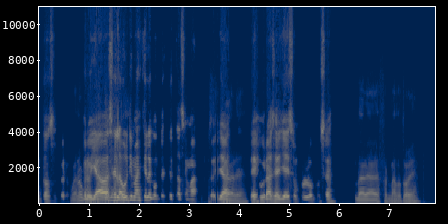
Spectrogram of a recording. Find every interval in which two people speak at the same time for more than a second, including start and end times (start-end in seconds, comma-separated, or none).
0.6-1.9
